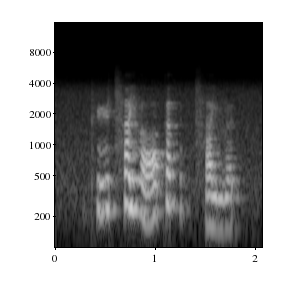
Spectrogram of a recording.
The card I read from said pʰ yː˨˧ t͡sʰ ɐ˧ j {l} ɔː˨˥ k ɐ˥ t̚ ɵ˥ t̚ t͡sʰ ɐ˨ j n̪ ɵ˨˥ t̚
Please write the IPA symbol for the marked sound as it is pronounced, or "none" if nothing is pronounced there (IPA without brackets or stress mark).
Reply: l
